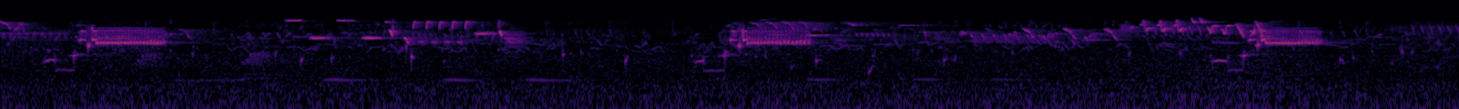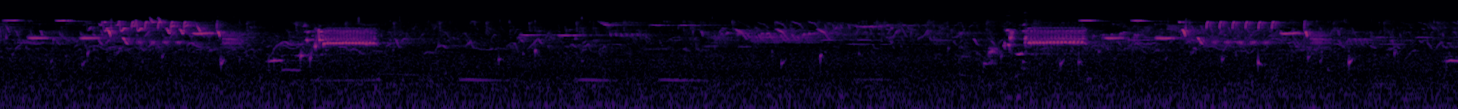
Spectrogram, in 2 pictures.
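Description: Small songbirds singing: bursts of quick, high trills and chirps every few seconds, with softer chirping in between.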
